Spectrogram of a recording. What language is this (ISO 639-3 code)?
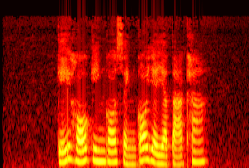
yue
